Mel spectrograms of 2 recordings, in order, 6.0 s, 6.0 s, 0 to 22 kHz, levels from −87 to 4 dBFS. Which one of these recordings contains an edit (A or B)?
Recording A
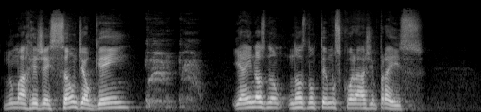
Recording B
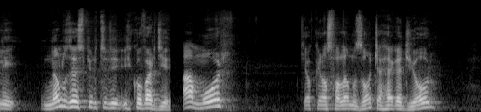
B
